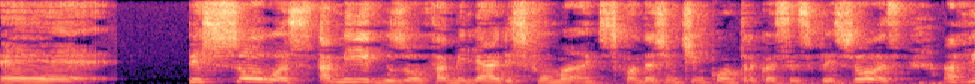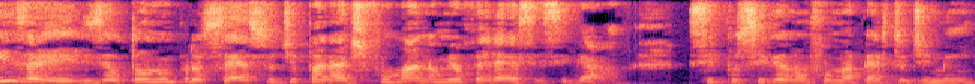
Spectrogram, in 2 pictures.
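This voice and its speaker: A woman with a plain, everyday voice, fairly high in pitch, with ordinary pitch variation and a fairly slow pace. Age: 60s. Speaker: smoking cessation coach. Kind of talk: live talk to online audience. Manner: conversational, informal.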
